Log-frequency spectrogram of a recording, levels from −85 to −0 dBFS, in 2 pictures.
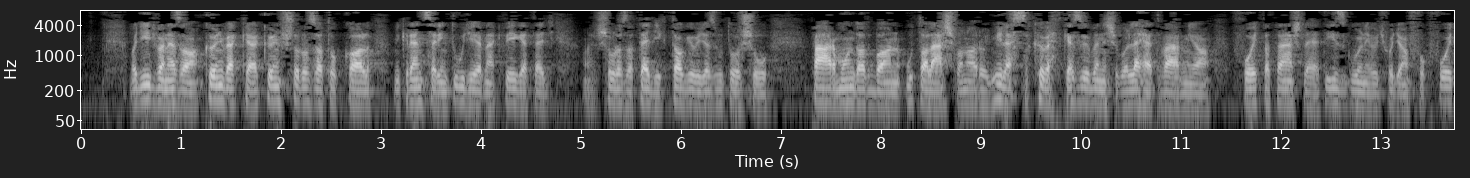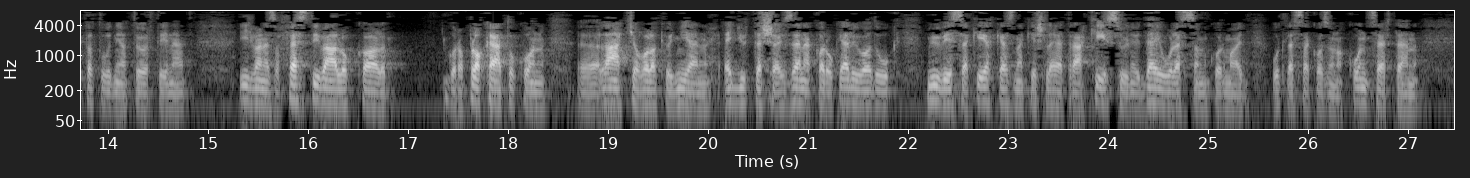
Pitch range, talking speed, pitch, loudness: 95-110 Hz, 165 wpm, 105 Hz, -23 LUFS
